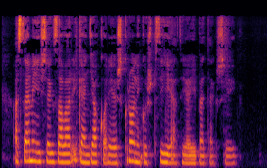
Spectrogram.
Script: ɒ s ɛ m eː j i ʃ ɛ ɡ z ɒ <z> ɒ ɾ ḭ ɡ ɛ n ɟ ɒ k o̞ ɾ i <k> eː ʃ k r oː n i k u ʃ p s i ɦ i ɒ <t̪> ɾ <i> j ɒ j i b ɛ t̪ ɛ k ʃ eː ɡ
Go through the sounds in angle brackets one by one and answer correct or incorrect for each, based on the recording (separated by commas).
incorrect, incorrect, correct, correct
